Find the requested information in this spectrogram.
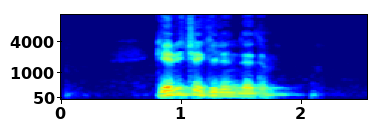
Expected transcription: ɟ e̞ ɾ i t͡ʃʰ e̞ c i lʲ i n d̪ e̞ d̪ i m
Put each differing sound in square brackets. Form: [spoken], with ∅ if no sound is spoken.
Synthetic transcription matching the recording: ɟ e̞ ɾ i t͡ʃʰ e̞ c i lʲ i n d̪ e̞ d̪ i m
